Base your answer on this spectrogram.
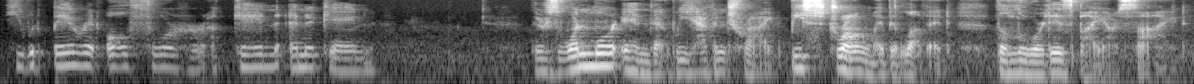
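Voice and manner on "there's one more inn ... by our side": Joseph comforting. Acted. Joseph comforting Mary in pain.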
